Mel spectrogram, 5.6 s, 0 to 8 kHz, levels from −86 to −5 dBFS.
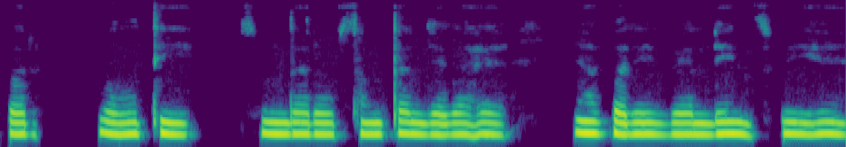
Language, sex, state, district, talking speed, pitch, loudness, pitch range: Hindi, female, Bihar, Jahanabad, 140 wpm, 185 Hz, -19 LUFS, 185-195 Hz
